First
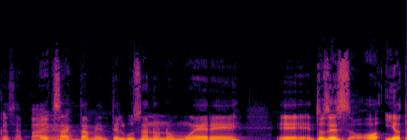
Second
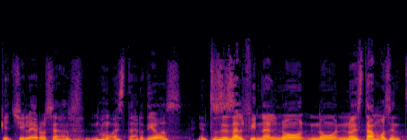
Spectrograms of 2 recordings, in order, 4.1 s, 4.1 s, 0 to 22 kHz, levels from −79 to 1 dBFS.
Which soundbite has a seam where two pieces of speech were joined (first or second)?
second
